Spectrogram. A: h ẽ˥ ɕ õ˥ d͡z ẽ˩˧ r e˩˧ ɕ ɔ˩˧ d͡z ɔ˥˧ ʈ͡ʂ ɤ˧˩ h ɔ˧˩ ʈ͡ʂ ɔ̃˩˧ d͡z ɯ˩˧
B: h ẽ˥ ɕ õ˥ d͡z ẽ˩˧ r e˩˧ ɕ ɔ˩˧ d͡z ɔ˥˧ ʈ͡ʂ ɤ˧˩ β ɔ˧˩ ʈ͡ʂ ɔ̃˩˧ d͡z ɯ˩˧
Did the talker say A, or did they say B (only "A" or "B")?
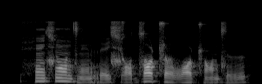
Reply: B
